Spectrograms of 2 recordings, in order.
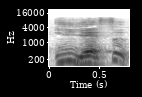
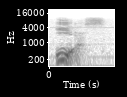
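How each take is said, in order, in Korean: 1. 이 단어는 크고 세게 말해요. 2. 이 단어는 작고 가볍게 말해요.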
